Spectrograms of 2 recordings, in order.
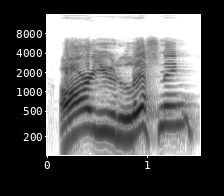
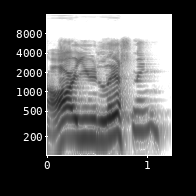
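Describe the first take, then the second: First: Louder, higher repeat of the question; stronger repeat. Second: Said in the usual way. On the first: Retold or imitated. Drill sergeant repeats his question with more force. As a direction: hit it harder the second time, drill sergeant style. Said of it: "emphasis that is stronger".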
